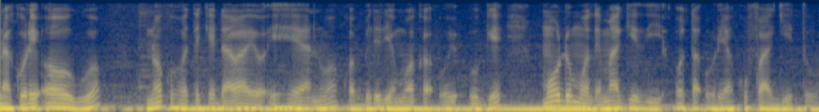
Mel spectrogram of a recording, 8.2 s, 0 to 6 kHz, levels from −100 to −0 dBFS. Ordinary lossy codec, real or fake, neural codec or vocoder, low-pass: none; real; none; 5.4 kHz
